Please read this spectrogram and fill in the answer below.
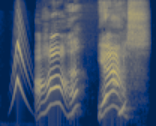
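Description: A quick cartoon sound effect whose pitch swoops up and straight back down, followed by two short wordless cartoon-voice sounds, each rising then falling in pitch.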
